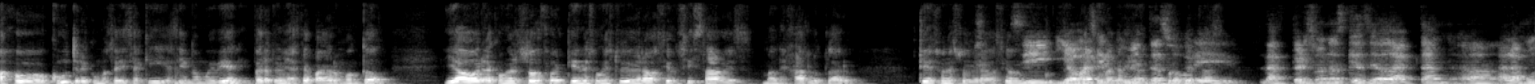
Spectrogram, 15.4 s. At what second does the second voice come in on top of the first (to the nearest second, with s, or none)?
10 s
